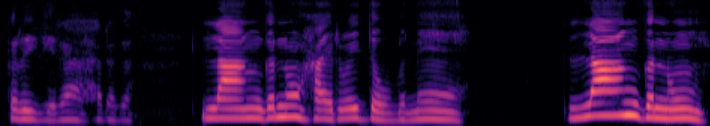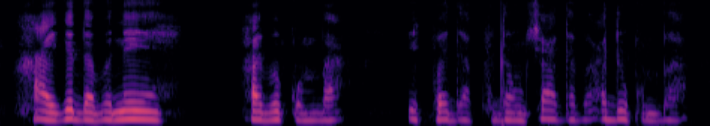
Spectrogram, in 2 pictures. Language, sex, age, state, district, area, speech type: Manipuri, female, 60+, Manipur, Ukhrul, rural, spontaneous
